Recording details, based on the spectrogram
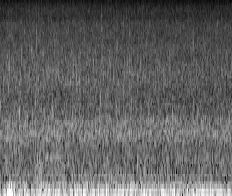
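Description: Steady rain falls during a fishing outing, a constant close hiss of drops landing on surfaces with no talking.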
